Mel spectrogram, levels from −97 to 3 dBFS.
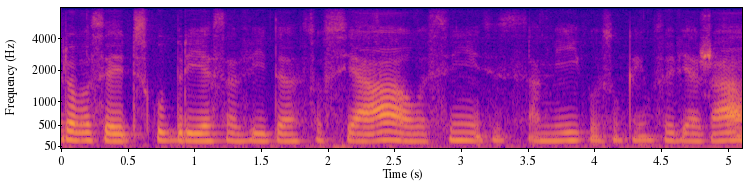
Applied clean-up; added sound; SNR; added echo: none; none; none; none.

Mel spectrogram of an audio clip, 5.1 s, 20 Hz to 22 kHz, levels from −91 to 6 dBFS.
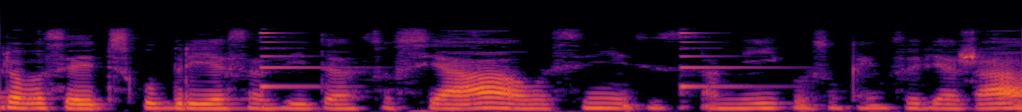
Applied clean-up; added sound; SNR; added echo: classical method Wiener filter.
